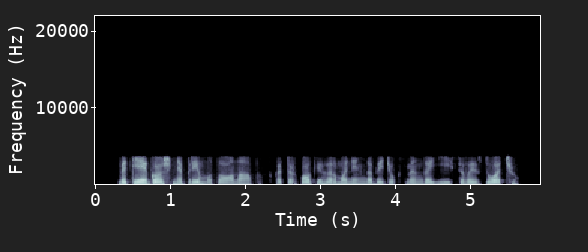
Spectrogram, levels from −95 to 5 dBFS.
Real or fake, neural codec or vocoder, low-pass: real; none; 3.6 kHz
